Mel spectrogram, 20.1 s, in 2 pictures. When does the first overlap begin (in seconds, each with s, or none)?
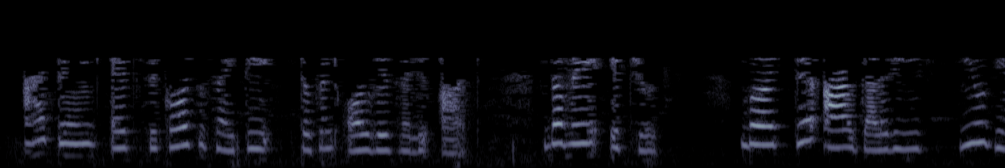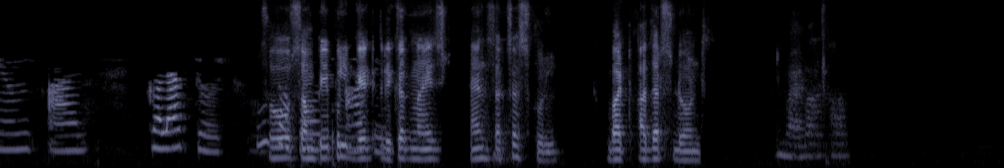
12.8 s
